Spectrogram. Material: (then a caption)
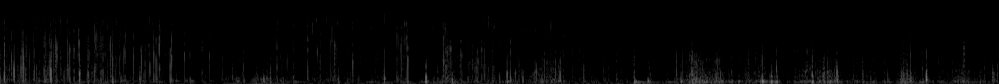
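Paper. A white paper tissue stretched over a microphone head is brushed with a plastic mascara spoolie brush. It makes a steady run of soft, crinkly scratching strokes with a low, muffled rumble underneath. Short bright rustles rise and fall throughout the clip.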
